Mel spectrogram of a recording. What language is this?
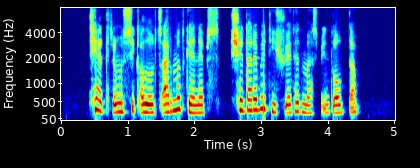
Georgian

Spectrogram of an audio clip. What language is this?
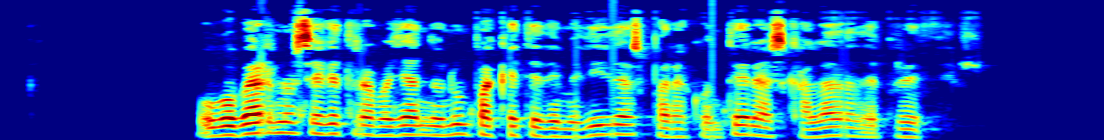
Galician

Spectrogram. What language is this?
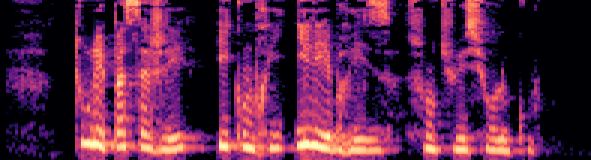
French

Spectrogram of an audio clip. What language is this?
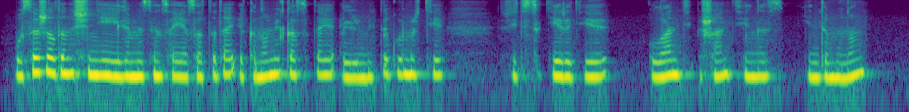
Kazakh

